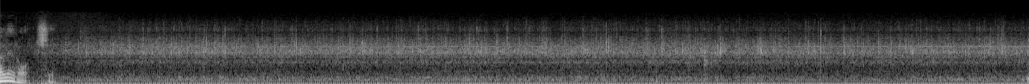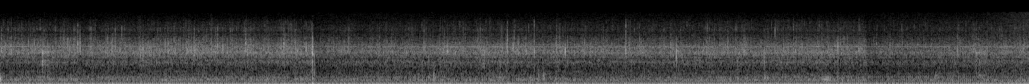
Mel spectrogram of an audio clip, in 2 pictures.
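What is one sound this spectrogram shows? Underwater ambience crackles and hisses steadily, heard from beneath the surface.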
